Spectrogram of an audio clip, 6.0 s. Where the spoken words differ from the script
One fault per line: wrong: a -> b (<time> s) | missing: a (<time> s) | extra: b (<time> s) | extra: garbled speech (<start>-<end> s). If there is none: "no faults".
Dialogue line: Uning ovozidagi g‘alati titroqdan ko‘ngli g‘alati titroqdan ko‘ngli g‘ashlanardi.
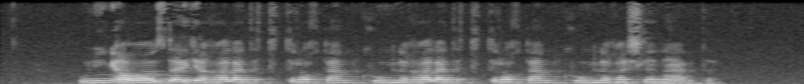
no faults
